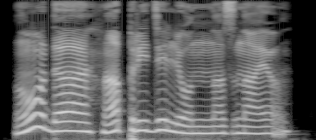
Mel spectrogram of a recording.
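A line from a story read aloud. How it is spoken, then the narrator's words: Gloomy male confirmation. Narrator (Russian): мрачно подтверждает этот мужчина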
